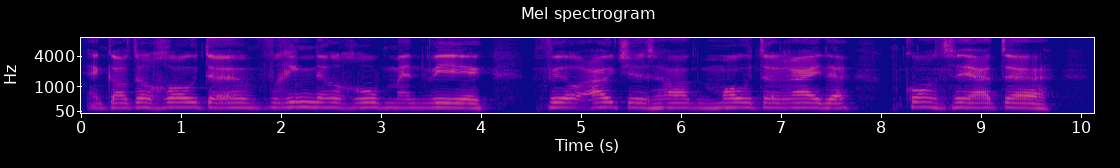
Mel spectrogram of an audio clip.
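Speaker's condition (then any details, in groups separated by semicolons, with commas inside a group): ALS; incurable muscle disease, first symptoms cramps; feels speech, swallowing and breathlessness improved on medication, speaks better than eighteen months ago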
